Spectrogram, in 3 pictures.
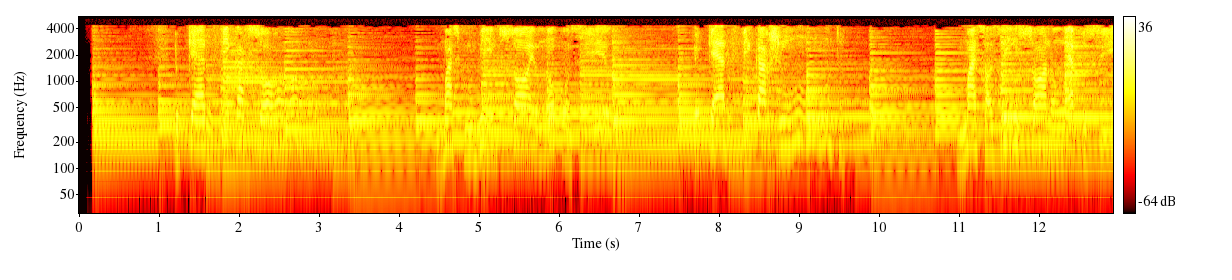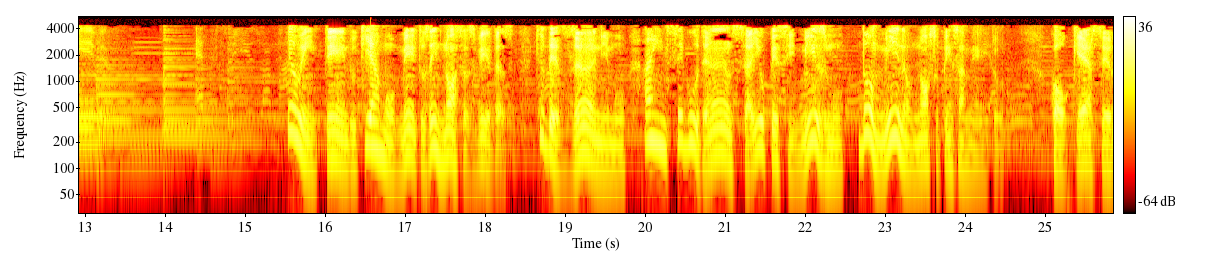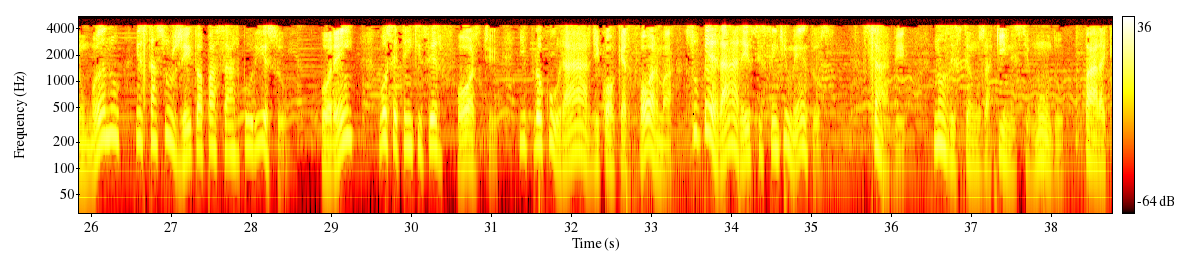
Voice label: Seja um Vencedor Masculino, Telemensagens; Otimismo

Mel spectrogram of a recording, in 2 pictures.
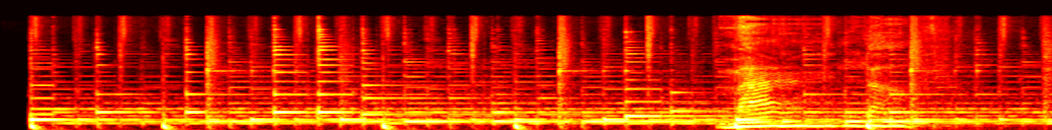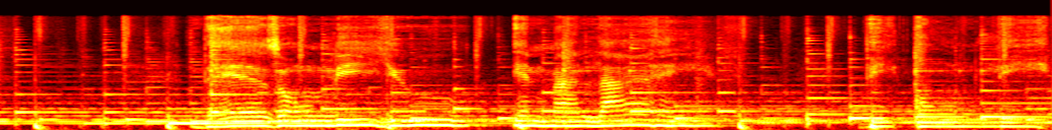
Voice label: Amizade Neutra Feminino

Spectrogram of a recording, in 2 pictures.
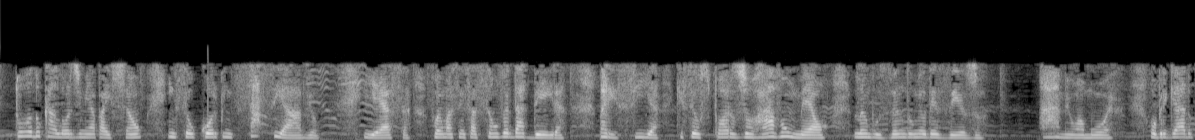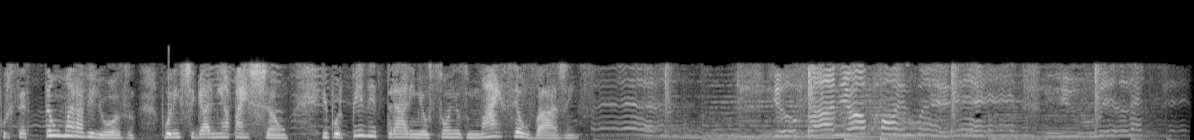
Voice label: SONHEI COM VOCE, fem; Telemensagens; Sensuais

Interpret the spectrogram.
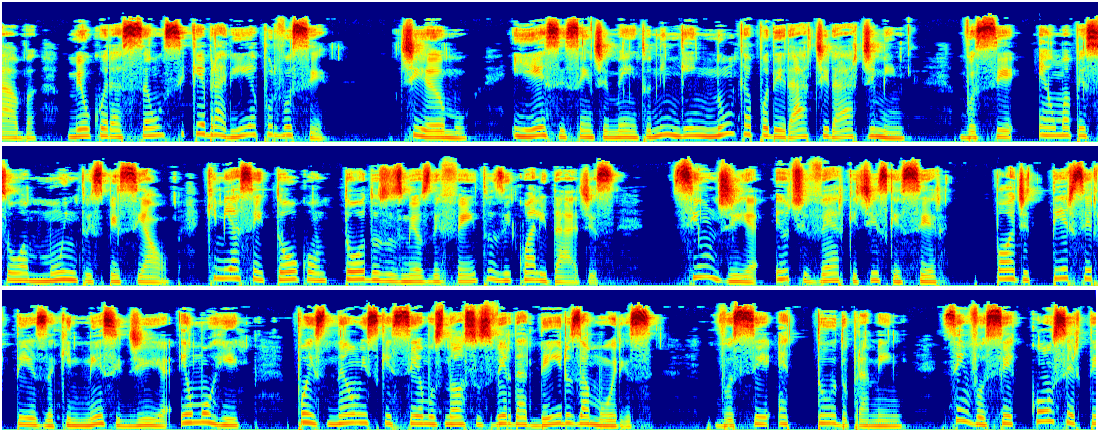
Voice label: Não Vá Embora Feminino, Telemensagens, Só Voz; Telemensagens 2017

